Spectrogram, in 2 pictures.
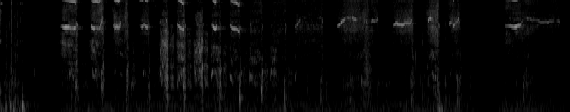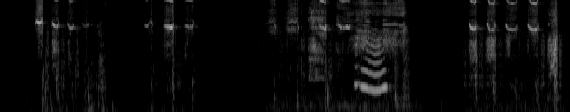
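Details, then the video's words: Small puppies playing together, giving a stream of high, thin squeaks and whines in short bursts with brief pauses, some notes sliding upward and downward, one longer wavering whine near the middle. "puppies playing sounds l small dogs playing"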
